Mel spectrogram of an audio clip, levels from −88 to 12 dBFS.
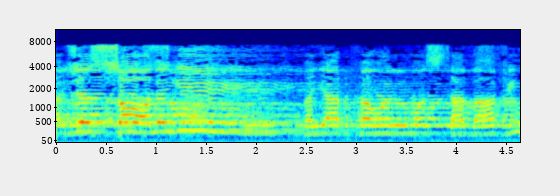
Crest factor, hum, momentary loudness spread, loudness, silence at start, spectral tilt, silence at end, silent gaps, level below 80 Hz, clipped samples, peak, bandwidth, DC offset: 16 dB; none; 12 LU; -19 LUFS; 0 s; -2.5 dB/octave; 0 s; none; -60 dBFS; under 0.1%; -2 dBFS; 7.8 kHz; 0.2%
